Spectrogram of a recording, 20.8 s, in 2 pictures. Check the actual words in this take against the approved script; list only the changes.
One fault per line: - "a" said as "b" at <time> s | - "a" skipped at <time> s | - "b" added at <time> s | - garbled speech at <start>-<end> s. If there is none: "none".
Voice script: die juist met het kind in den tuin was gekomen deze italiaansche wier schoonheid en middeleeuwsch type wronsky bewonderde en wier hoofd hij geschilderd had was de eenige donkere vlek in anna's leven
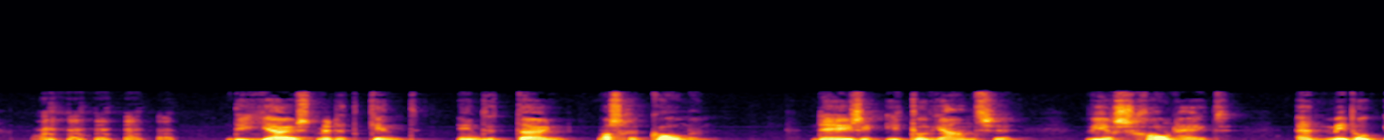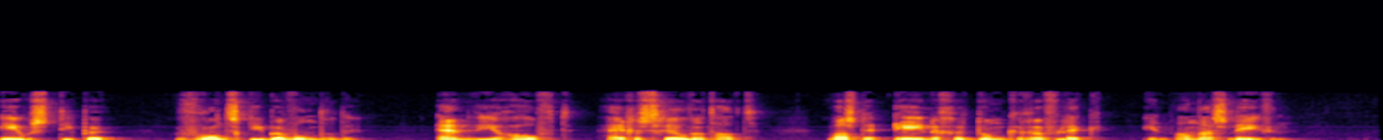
none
